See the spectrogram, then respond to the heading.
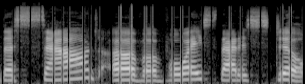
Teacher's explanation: two short one long okay and the sound sound is accented voice is accented still is accented there are two shorts before a long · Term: anapest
